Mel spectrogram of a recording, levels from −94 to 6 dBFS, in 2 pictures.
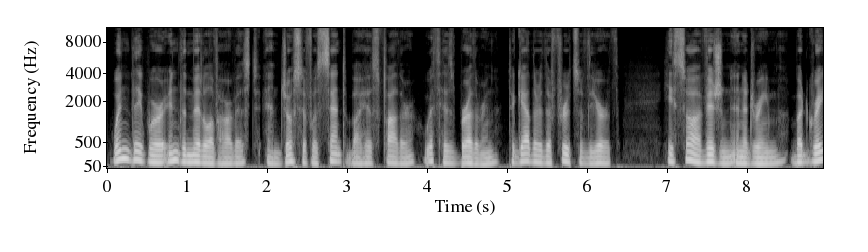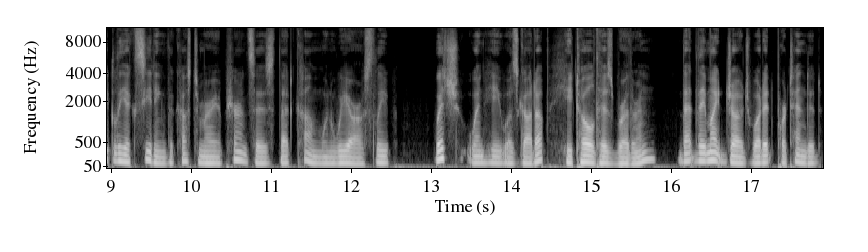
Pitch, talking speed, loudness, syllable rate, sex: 115 Hz, 205 wpm, -21 LUFS, 5.2 syllables/s, male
